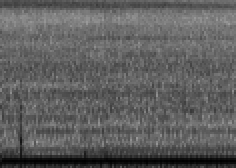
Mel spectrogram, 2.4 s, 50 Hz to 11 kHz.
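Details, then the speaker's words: Steady, even mid-pitched hum of the PALM mower's 775 cutter-blade motor with metal blade on a modified tank chassis, run at about 5 V through a buck regulator from a 13 V battery being charged, 30 minutes into an endurance test; smooth, normal. "So this is a combination of it charging and the battery at the same time. You can still hear it humming in there."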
